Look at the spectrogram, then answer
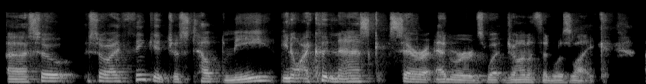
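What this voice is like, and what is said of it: Western Pennsylvania accent. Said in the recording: “I speak I speak with the uh, Western Pennsylvania accent. You know, I, I've got the dialect.”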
